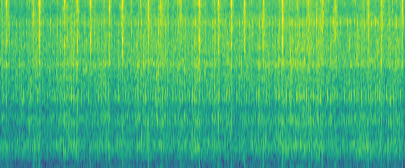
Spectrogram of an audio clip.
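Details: Horizontal and vertical small engines belted together, handheld close-up; crankshafts differ so the flywheels don't align, and the horizontal engine is loose on its base: rapid chuffing with occasional thumping fires as the faster vertical engine overdrives it.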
